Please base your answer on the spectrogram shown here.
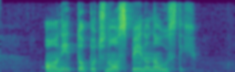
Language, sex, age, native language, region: Slovenian, female, 18-29, Slovenian, Savinja region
